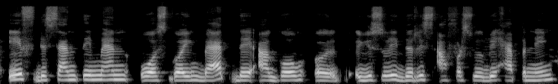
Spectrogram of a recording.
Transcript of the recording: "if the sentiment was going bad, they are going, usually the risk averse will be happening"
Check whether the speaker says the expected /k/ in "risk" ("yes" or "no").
no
